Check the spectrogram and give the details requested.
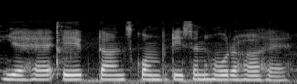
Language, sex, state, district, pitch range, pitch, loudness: Hindi, female, Uttar Pradesh, Saharanpur, 215-225 Hz, 220 Hz, -14 LUFS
